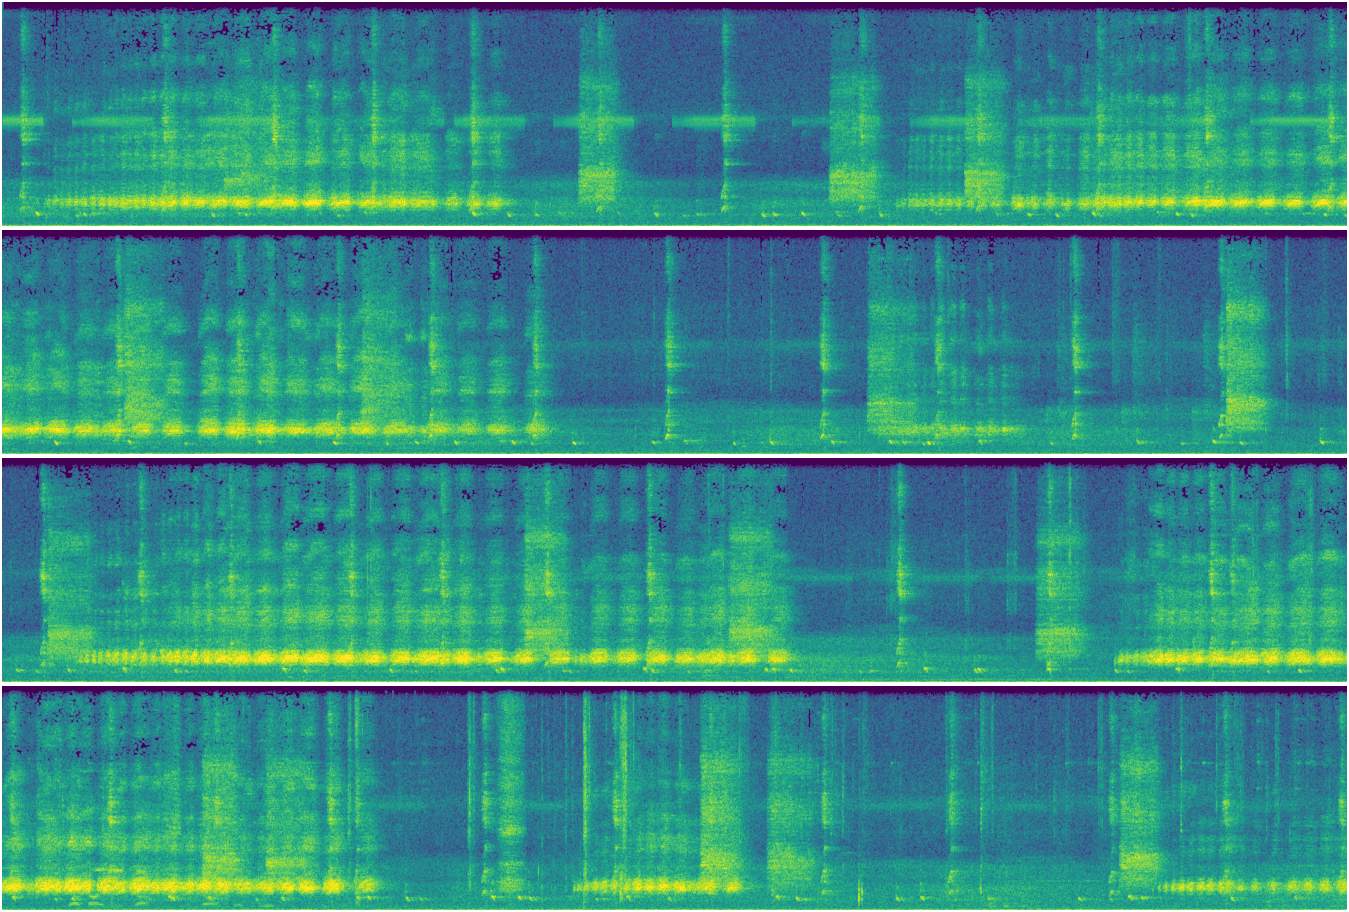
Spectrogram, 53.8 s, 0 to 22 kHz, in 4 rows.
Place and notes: Birdsong, Sony PCM D50 + Soundman OKM II
Taipei City, Taiwan, 13 September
